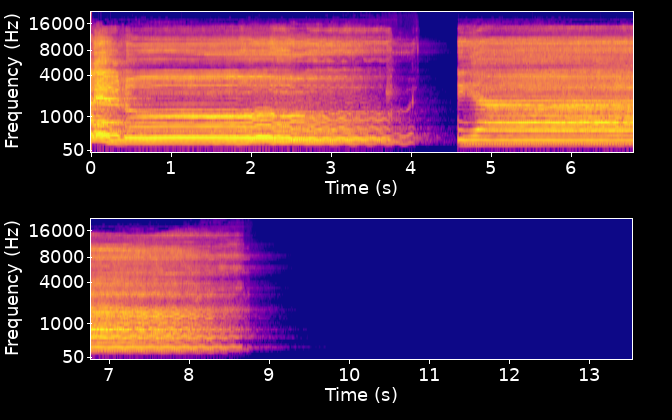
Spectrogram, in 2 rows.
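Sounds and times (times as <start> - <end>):
a cappella gospel singing: 0.0 - 8.8.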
